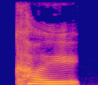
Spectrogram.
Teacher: The Cantonese word he is pronounced with a low rising tone.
